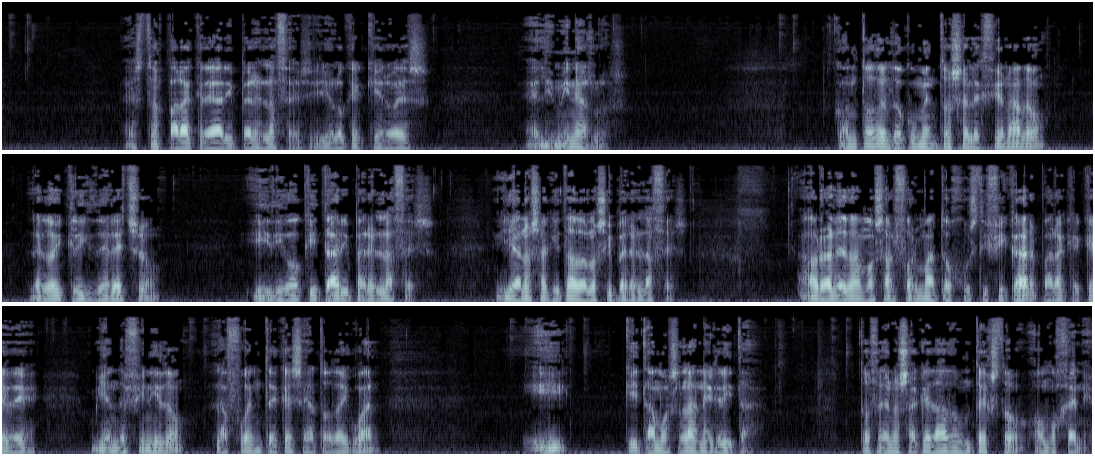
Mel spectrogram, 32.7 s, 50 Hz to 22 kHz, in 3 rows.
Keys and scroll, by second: 9.7 ctrl+e.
